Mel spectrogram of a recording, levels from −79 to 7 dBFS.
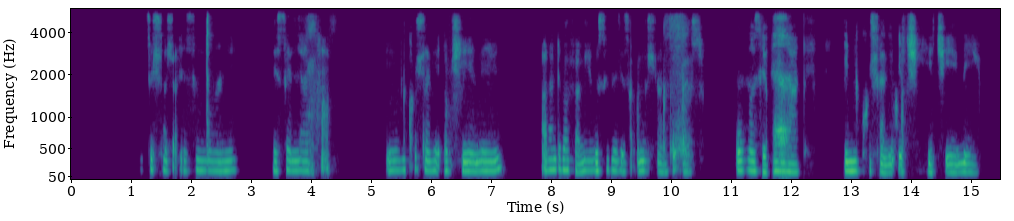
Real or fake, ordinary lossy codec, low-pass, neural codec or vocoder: fake; AAC, 48 kbps; 5.4 kHz; codec, 44.1 kHz, 2.6 kbps, DAC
